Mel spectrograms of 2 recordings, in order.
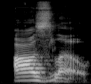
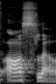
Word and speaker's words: Oslo: They said, I can't stand when Americans pronounce it Oslo instead of Oslo. I'm like, oh yeah, I guess I do say Oslo. But I also think it's because how we hear it, because the S is a little harder, right? It's like an Oslo. And so as an American, we will transfer that to a Z, you know, but that's, I'm like, oh yeah.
